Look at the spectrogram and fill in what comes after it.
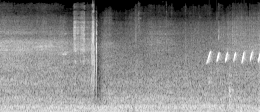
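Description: Passenger train running, a steady rumble heard from an open coach doorway. Near the end there is a quick run of about eight short rising chirps.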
